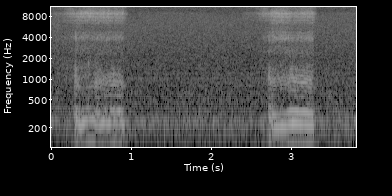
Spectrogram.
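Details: Sleeping French Bulldog puppy beside his teddy gives two low, buzzing snores about two seconds apart, each under a second long, in a quiet indoor setting.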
